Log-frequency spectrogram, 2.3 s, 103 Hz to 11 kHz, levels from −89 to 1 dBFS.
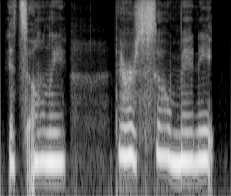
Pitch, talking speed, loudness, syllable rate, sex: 245 Hz, 130 wpm, -14 LUFS, 6.5 syllables/s, female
